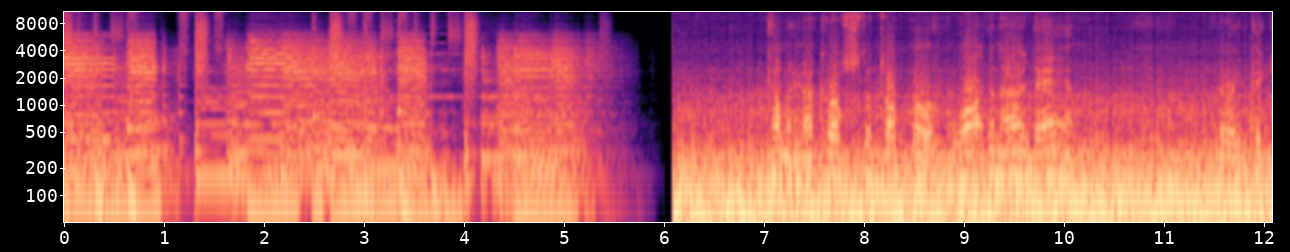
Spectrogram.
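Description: Rock music with electric guitar that fades out about five seconds in. After a sudden cut, a loud, steady drone of a motorcycle at road speed with wind noise, a man's voice talking over it.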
